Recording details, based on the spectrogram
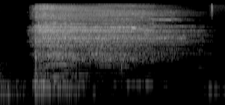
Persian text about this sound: حالا بیایید هوای توی ششا رو کمی به رنگ نارنجی روشن تصور کنی چون اکسیژنش دیگه گرفته شده و با بازدممون قرار از ریه هامون این هوای نارنجی روشن رو خارج کنیم. آهسته هوای نارنجی روشن رو با هم فوت میکنیم بیرون.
